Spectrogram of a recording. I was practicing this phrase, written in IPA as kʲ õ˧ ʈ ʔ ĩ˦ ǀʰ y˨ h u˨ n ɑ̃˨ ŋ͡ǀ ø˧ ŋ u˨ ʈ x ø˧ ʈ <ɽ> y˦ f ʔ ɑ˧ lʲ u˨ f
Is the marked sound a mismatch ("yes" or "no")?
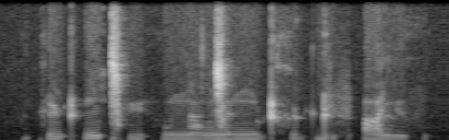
yes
